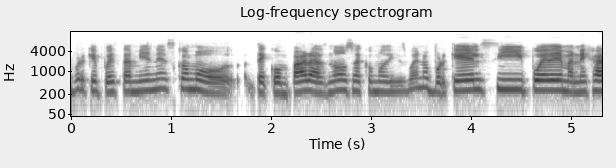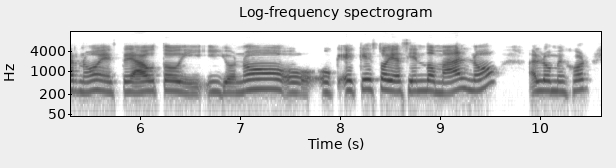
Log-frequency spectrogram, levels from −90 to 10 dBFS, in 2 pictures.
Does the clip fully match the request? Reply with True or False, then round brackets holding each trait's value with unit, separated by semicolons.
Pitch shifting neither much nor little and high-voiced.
False (2.2 semitones; 250 Hz)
